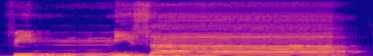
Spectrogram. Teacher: اب یہاں پر ہم نے کرنا ہے وقف، تو وقف کی صورت میں حمزہ جو ہے یہ ساکن ہو جائے گا، سین کو الف مدہ اور مادی کی وجہ سے کھینچتے ہوئے حمزہ ساکن کے ساتھ ملائیں گے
